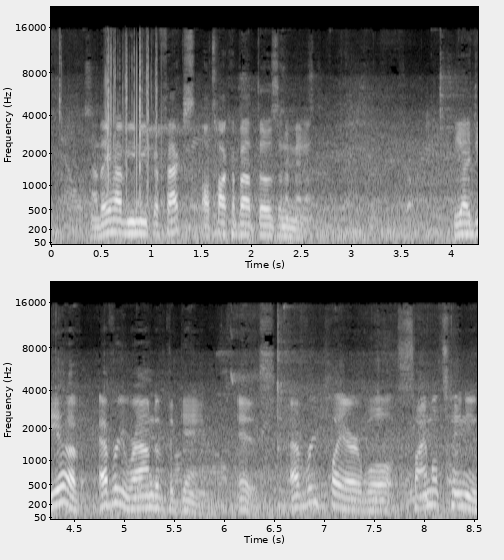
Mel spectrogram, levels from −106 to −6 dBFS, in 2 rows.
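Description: From 0.53 to 1.11 s, a burst of cable scratch noise rides over the sound: dense, uneven scratching and rustling at roughly 10 dB below the signal. This is likely a worn cable, connector or control being moved, its contact resistance jumping rapidly as it shifts. Unlike the isolated, evenly spaced clicks of buffer dropouts or steady background crackle, this noise comes in one thick, irregular cluster lasting just over half a second, then stops.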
